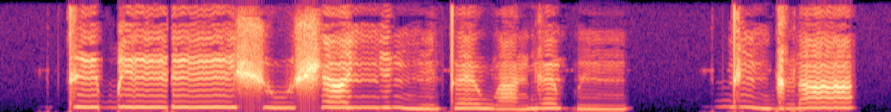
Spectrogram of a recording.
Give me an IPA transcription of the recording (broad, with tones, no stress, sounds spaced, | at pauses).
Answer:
t e˧ ɓ eː˧ ɾ eː˦ ʃ u˧ ʃ ã˦ ɲ e˦ ŋ ĩ˨ t ɛ̃˧ w ã˨ ɡ ɛ̃˦ p ĩ˨ | d ĩ˦˨ ɡ ɨ˨ ɾ ã˧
